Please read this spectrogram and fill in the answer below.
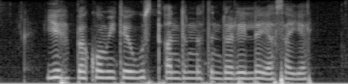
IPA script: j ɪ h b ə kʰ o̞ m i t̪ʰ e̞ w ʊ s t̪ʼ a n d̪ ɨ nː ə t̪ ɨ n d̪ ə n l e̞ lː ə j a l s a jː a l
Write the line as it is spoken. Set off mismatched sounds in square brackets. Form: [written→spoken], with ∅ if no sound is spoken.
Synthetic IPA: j ɪ h b ə kʰ o̞ m i t̪ʰ e̞ w ʊ s t̪ʼ a n d̪ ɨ nː ə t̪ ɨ n d̪ ə [n→∅] l e̞ lː ə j a [l→∅] s a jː a l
